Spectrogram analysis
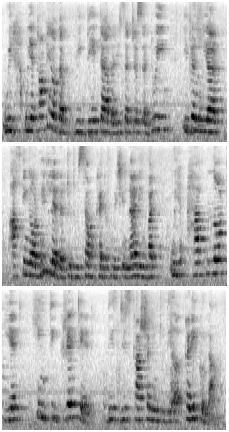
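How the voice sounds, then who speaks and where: Loud, higher-voiced woman asking from the floor. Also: a little hiss or hum. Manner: loud, deliberate, polite request. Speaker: audience member asking a question. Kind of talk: conference question from the floor. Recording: echoey, dull hall sound from far off.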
